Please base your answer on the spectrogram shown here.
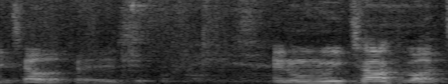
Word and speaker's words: telophase: Our puppy needs a PMAT, prophase, metaphase, anaphase, T, telophase, sometimes pronounced telophase, but I say telophase.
